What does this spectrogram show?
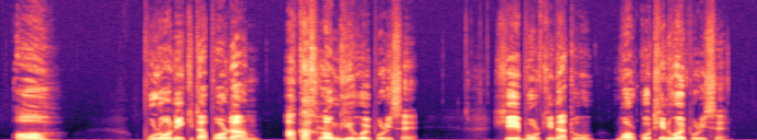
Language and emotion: Assamese, surprised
